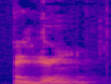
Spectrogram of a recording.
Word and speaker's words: belong: For example, if we think of the word belong, the B is unstressed, we don't emphasize it. And the long is stressed, we emphasize it, belong.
